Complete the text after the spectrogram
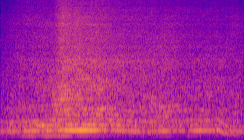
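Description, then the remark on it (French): A small scooter engine buzzes steadily with a high, whiny hum, swelling louder as it passes by, then easing off slightly while still droning on. No voices are heard. “tu vois, moi je trouve qu'on n'exploite pas assez les rues piétonnes pour rouler en scooter.”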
